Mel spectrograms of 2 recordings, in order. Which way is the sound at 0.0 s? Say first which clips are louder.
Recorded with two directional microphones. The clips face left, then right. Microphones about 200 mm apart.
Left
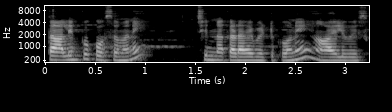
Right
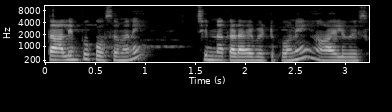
Right 2 dB; 15° right (ahead or behind).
